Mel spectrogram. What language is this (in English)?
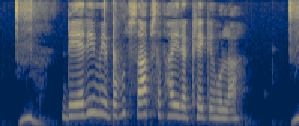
Bhojpuri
